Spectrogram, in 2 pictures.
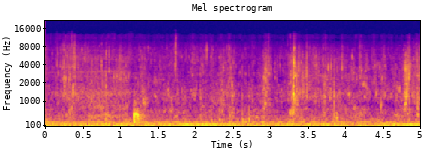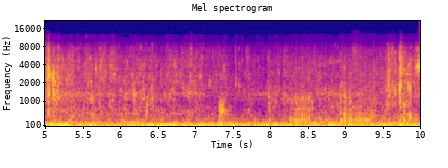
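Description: Small waves lapping against a plastic kayak hull over a steady low rumble of water and wind, with a few light scattered taps and clicks.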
